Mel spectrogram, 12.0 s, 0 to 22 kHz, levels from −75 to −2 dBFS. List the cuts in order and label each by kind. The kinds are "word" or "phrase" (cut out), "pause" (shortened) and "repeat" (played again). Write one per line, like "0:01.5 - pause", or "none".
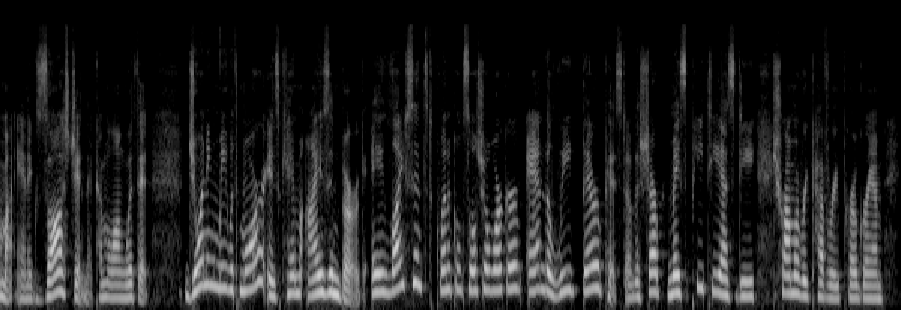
0:09.1 - word
0:10.3 - word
